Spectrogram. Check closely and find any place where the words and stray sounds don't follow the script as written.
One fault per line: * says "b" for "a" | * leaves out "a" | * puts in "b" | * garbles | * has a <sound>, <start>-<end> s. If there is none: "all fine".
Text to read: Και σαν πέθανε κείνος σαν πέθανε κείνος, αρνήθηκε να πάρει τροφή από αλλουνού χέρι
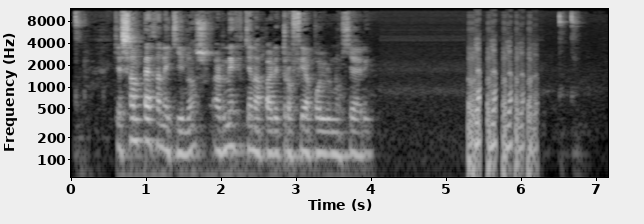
* leaves out "σαν πέθανε κείνος"
* has a laugh, 5.3-6.2 s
